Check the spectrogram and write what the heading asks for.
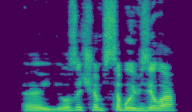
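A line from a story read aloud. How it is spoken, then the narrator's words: Gruff grumbling. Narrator (Russian): грубовато проворчал синишаль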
